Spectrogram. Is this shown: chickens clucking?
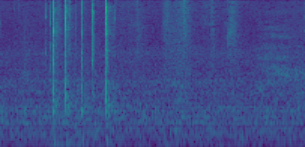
no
